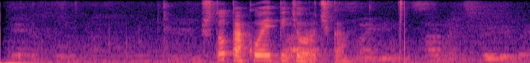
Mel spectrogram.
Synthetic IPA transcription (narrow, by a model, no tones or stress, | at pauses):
ʂt̪ot̪ɐkojəpʲɪtʲoɾət͡ɕkə̰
